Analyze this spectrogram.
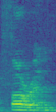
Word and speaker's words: foreign: Our words today are nash, null, align, benign, consign, dane, reign, foreign, campaign and assignment. So in these words the G is silent and it usually comes before an N.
